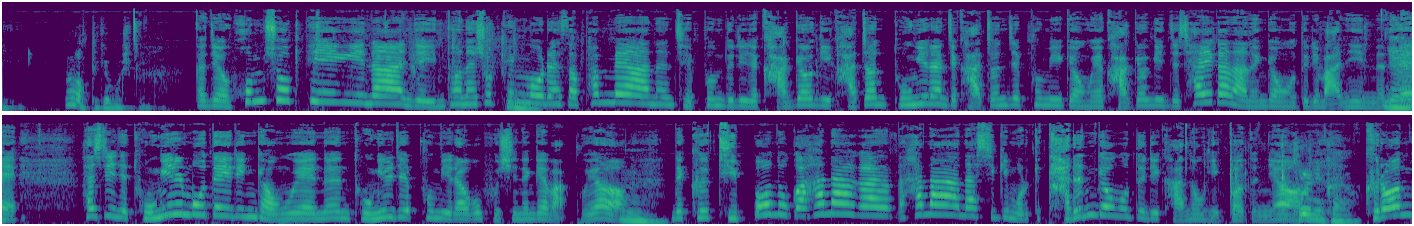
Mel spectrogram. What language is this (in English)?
Korean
